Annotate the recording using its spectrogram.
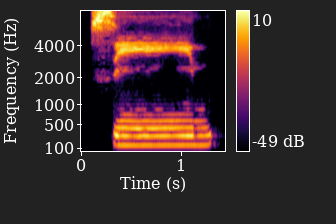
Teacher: জিহ্বার আগা সামনের নিচের দুই দাঁতের পেট ও আগার সঙ্গে লাগিয়ে উচ্চারিত হয় সিন।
